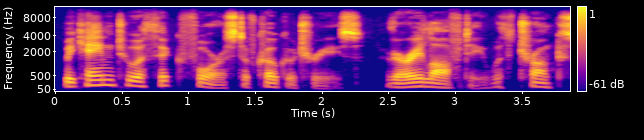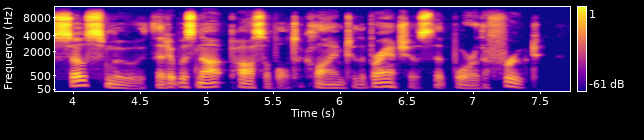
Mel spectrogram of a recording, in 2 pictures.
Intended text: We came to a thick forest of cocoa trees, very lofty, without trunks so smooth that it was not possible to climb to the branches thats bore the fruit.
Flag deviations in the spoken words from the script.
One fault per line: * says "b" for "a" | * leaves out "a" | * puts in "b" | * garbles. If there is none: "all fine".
* says "with" for "without"
* says "that" for "thats"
